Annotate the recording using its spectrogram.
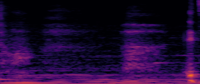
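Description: Soft background music of steady held tones under a pause in speech, with a breath partway through; speech resumes just at the end.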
